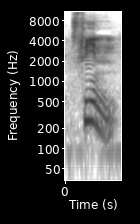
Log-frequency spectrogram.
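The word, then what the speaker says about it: س: এরপর হলো সিন। সিন জিহ্বার আগা সামনের নিচের দুই দাঁতের আগার দিকে লাগা উচ্চারণ হবে সিন। এই ঝা যেখান থেকে উচ্চারণ হয়েছে সেখান থেকেই সিন উচ্চারণ হবে।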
